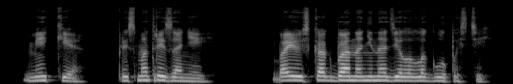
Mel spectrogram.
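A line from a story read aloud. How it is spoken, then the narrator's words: Calm. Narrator (Russian): спокойно сказал Гриша оборотню с дредами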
